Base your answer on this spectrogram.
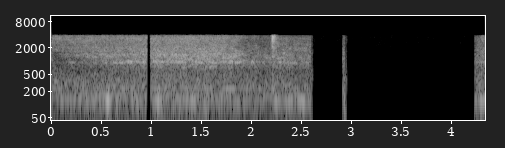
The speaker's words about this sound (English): This traffic fucking rough today. That's I've been in the car for a solid hour.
